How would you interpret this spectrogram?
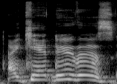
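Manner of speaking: high, slow mocking echo of his line; mock heckle. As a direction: jeer it from the back of the room. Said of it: "someone in the back of the room would go".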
